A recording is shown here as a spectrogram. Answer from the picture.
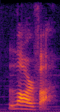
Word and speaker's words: larva: guilty of this one just change the v at the end to a sound larva the next word is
